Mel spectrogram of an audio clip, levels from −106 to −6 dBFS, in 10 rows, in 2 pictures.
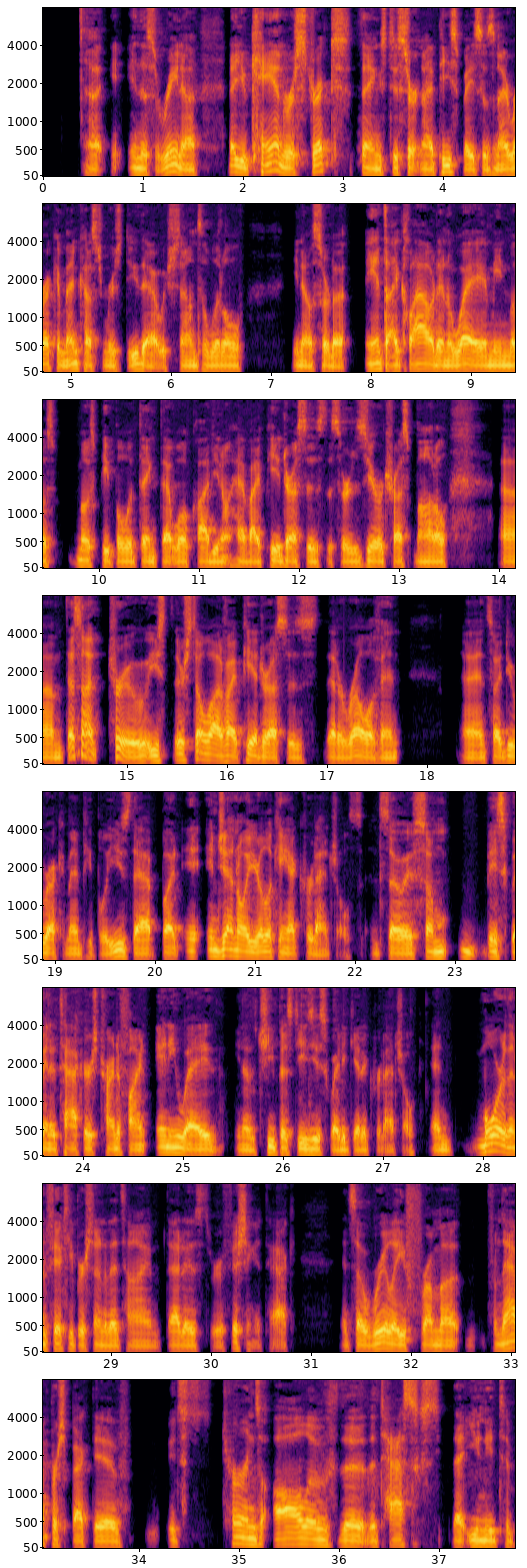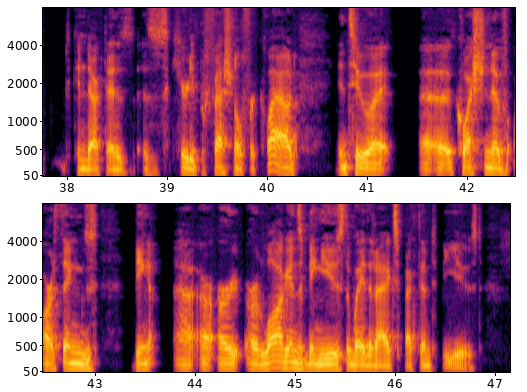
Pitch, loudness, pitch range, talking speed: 80 Hz, -23 LUFS, 75-90 Hz, 215 wpm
